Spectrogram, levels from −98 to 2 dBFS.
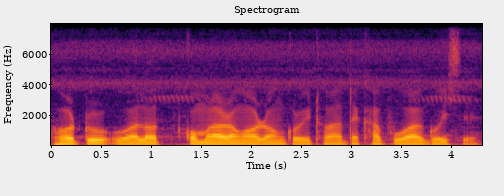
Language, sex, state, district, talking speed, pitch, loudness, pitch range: Assamese, male, Assam, Sonitpur, 155 wpm, 120 Hz, -16 LUFS, 115-120 Hz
